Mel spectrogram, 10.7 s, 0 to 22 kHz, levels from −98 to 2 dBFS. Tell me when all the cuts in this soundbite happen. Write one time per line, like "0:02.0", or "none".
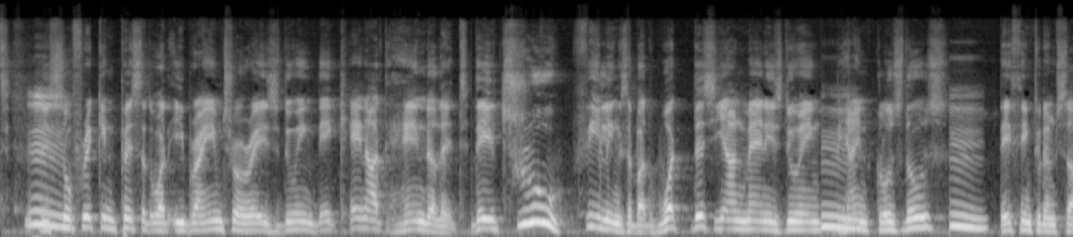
0:04.7
0:08.2
0:09.7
